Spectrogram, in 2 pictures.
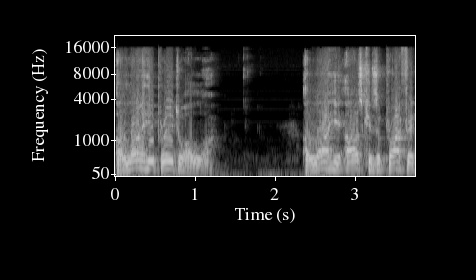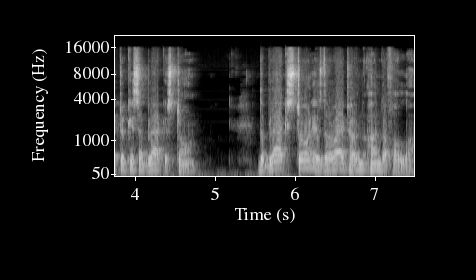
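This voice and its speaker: Speaking at a moderate pace with long, frequent pauses, a man holds a very even loudness, with a fairly high pitch and ordinary pitch variation. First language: not English. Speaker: religious debater and live streamer. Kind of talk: live stream monologue. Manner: animated, confrontational.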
